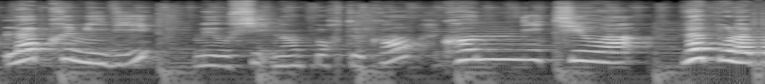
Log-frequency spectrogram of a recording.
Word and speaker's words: konnichiwa: Et notamment, il y a une chanson, Shudaika Girls no Uta, dont les paroles sont Yoshie no Uta de konnichiwa. Là, vous entendez bien. Konnichiwa. 5 syllabes.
